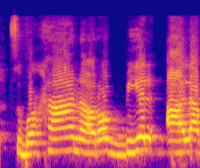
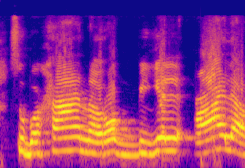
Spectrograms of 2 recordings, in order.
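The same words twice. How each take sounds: First: "आला" with a simple aa, no throat sound; ain flattened to alif. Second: Slow "आला" opening with a throaty ain; ain pronounced. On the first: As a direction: say "आला" wrongly with a plain vowel. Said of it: "को गलत पढ़ लेते हैं". ("आला" में "ऐन" की जगह अलिफ) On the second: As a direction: squeeze the start of "आला" from the throat. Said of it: "यहाँ पर आइन होगा". ("आला" में "ऐन", धीरे) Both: Shown as a demonstration.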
